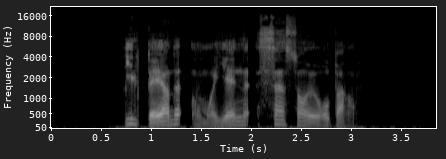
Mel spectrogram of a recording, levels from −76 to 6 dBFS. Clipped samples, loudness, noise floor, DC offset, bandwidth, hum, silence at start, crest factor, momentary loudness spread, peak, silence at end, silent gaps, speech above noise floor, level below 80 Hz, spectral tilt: under 0.1%; -35 LUFS; -75 dBFS; under 0.1%; 16 kHz; none; 0.7 s; 22 dB; 12 LU; -14 dBFS; 0.75 s; none; 40 dB; -64 dBFS; -2.5 dB/octave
